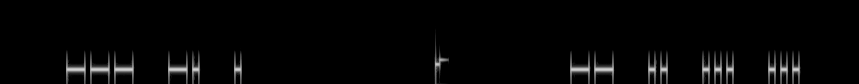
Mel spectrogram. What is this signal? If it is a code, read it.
Morse code, heard as a keyed tone, about 20 wpm, spaced as for 14 wpm, 700 Hz. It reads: ONE MISS
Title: 108 Lesson 18f - Letter m - Words 20wpm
